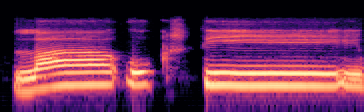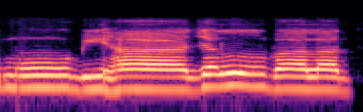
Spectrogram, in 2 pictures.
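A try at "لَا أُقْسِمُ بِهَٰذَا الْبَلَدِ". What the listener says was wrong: লা, এখানে মাদ্দে মুনফাসিল 3 আলিফ টান। আর উকসিমু এটা তাড়াতাড়ি পড়তে হবে। লা উকসিমু বিহাদাল বালাদ।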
